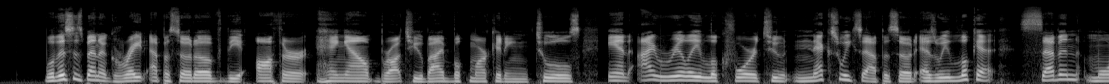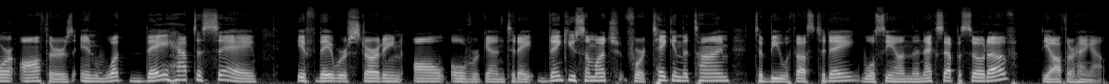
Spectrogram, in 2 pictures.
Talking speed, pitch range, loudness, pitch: 195 wpm, 140-175 Hz, -21 LUFS, 150 Hz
